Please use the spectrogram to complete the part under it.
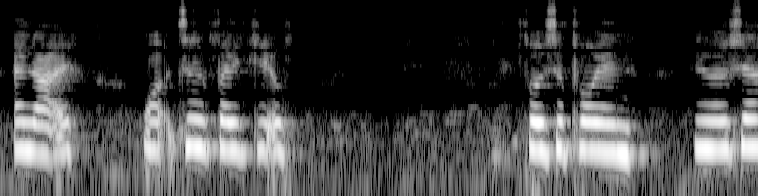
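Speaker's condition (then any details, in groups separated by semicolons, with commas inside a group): Cerebral palsy; no oxygen at birth, affects right hand and right heel; present since birth; speech affected a little, swallowing difficulty predicted at birth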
